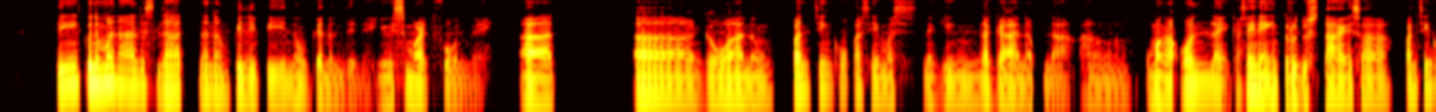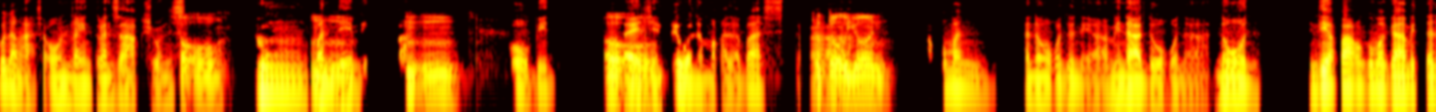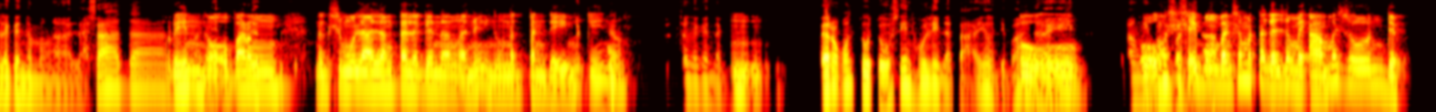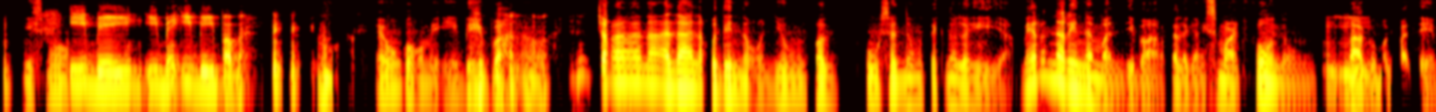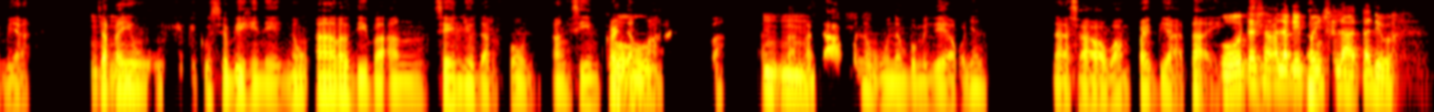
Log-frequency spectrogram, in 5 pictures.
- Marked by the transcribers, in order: tapping; laughing while speaking: "ba?"; laugh; laughing while speaking: "eBay pa"; laughing while speaking: "Oo"; other background noise; laughing while speaking: "'di ba?"
- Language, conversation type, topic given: Filipino, unstructured, Paano mo gagamitin ang teknolohiya para mapadali ang buhay mo?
